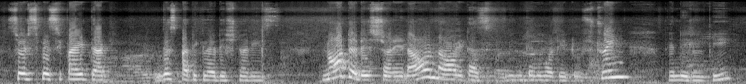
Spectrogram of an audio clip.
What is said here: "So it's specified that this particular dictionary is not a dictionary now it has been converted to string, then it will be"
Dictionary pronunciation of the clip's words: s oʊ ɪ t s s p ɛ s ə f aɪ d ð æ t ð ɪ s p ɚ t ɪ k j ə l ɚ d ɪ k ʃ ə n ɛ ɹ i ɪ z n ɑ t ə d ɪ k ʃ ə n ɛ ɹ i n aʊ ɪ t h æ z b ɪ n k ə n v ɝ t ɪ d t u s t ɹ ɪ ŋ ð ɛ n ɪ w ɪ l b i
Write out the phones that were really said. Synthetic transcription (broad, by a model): s oʊ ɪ t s s p ɛ s ə f aɪ d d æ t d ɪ s p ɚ t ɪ k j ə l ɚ d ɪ ʃ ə n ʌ ɹ i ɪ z n ɑ t ə d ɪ ʃ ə n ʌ ɹ i n aʊ ɪ t h æ z b ɪ n k ə n v ɝ t ɪ d t u s t ɹ ɪ ŋ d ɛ n ɪ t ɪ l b i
